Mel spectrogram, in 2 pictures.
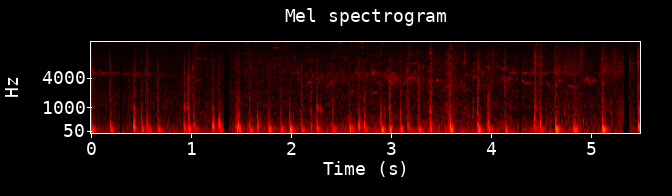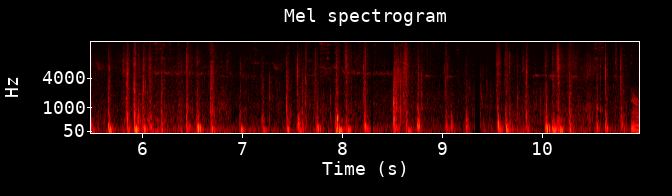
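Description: Horse hooves clip-clopping steadily in Kingdom Come: Deliverance, a brisk, even walking rhythm of distinct hoof strikes, close and moderately loud, with no talk over it.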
